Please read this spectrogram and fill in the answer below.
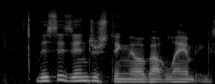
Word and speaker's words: Lambic: Well, how do you pronounce the name of it again? Lambic.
